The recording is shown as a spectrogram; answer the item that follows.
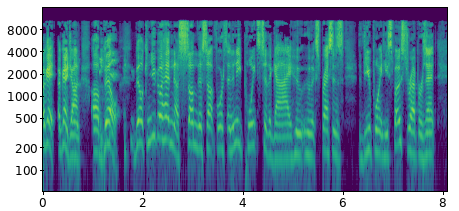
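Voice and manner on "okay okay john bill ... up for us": play-acted condescending, patronizing tone, pitched up. Imitating a TV host handing off to another guest: condescending Don Lemon impression. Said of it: "He's really condescending".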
